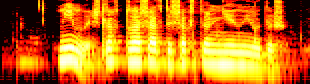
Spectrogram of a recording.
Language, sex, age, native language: Icelandic, male, 18-19, Polish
